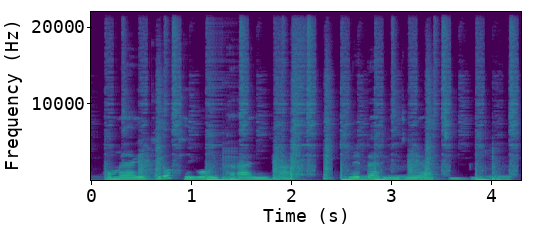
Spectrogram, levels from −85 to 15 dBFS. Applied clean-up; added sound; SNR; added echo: classical method log-MMSE.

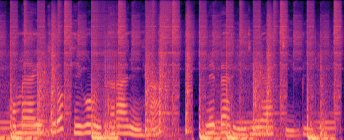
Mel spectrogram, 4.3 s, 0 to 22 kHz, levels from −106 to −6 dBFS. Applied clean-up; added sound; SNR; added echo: none; Drum kit; -1 dB; none.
